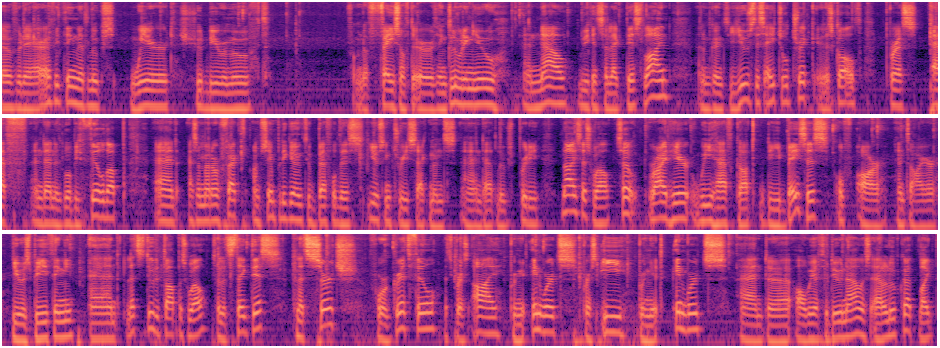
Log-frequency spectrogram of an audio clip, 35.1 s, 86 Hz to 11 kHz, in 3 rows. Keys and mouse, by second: 0.5 ctrl+z, 2.9 shift+click, 6.3 shift+middle click, 6.4 alt+x, 7.4 middle click, 10.4 middle click, 14.2 ctrl+f, 14.4 ctrl+b, 16.2 Tab, 20.3 middle click, 22.1 right click, 24.7 middle click, 25.3 Tab, 26.0 2, 26.4 alt+click, 27.0 ctrl+z, 27.3 space, 29.1 i, 30.0 shift+click, 30.6 e, 30.8 z, 31.2 z, 32.4 click, 33.6 ctrl+r, 33.9 click.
